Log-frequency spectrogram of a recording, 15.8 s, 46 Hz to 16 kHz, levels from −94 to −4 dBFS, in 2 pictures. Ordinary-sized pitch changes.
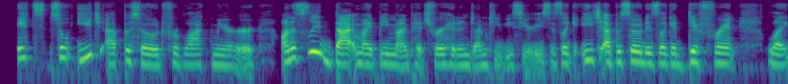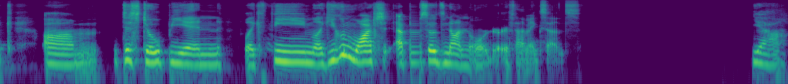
Yes: average, 3.6 semitones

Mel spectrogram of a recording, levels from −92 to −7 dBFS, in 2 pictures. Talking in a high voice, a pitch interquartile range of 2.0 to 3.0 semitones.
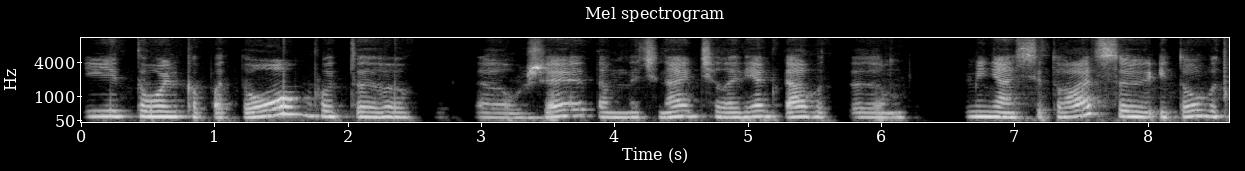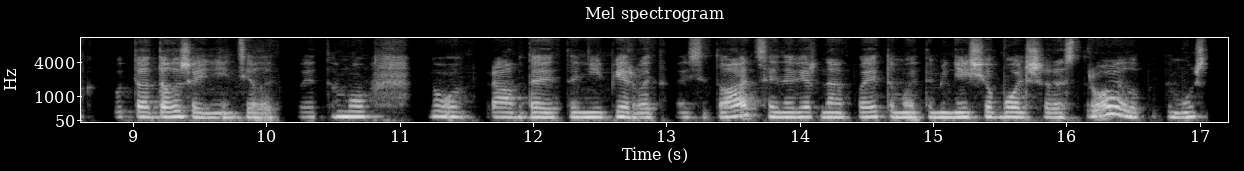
Yes: high, 195 Hz; narrow, 2.4 semitones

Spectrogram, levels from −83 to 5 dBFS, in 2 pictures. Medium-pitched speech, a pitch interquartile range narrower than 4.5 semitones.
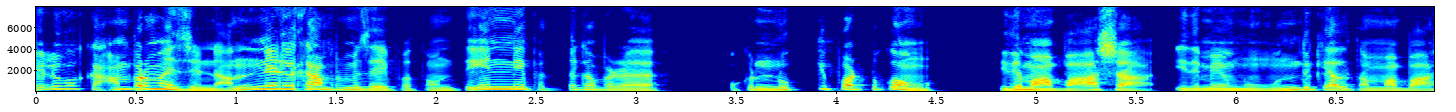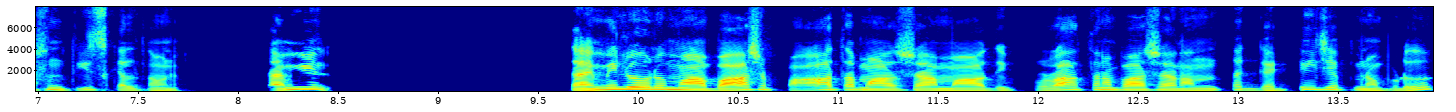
No: medium, 160 Hz; average, 5.1 semitones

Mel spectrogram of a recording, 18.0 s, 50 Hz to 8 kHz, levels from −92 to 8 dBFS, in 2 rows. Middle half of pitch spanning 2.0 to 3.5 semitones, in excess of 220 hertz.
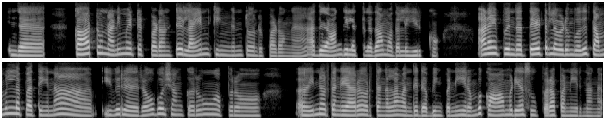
Yes: average, 3.1 semitones; high, 230 Hz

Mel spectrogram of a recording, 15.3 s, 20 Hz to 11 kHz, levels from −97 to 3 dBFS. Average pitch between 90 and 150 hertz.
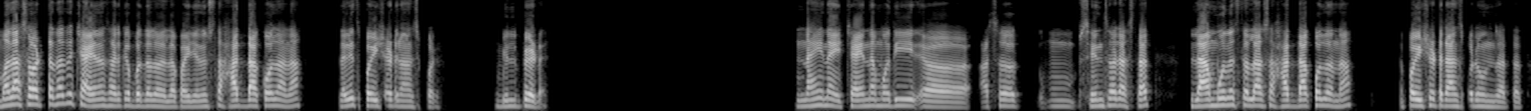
No: medium, 185 Hz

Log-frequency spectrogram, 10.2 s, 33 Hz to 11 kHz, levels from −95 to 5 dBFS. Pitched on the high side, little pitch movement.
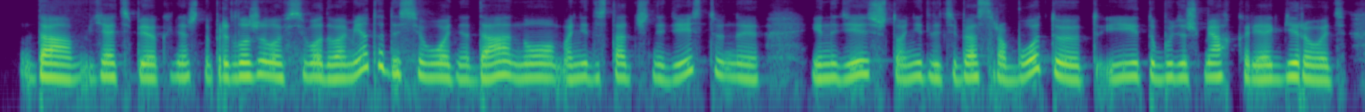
Yes: high, 200 Hz; narrow, 1.7 semitones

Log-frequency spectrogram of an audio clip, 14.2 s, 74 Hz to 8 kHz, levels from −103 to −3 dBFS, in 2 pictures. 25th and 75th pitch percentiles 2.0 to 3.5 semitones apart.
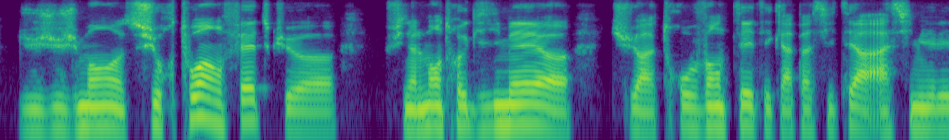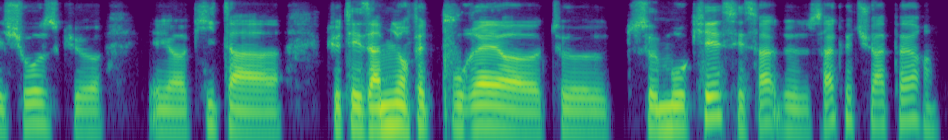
Yes: narrow, 2.5 semitones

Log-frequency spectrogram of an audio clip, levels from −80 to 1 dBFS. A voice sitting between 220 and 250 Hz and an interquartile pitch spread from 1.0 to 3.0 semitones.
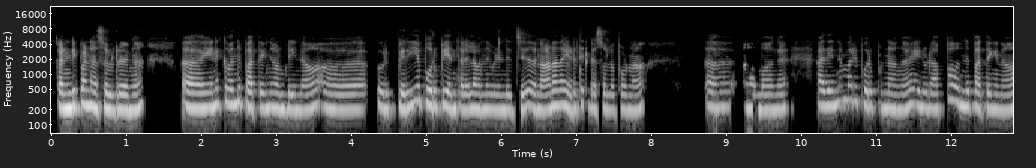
No: high, 210 Hz; narrow, 2.6 semitones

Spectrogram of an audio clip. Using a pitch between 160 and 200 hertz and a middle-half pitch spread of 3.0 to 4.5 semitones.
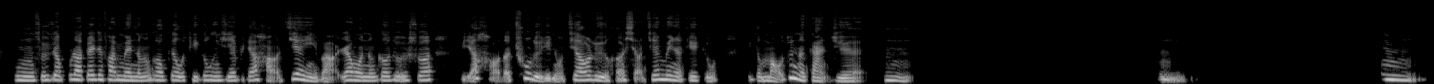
No: high, 195 Hz; narrow, 2.6 semitones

